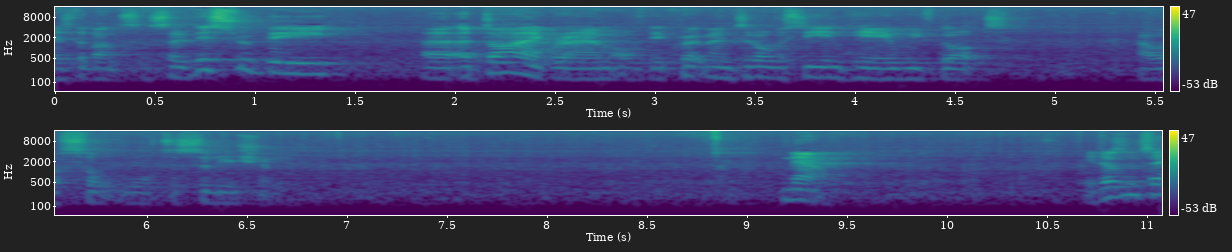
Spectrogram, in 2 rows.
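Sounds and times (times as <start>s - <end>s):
gas burner hissing: 0.0s - 11.0s.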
